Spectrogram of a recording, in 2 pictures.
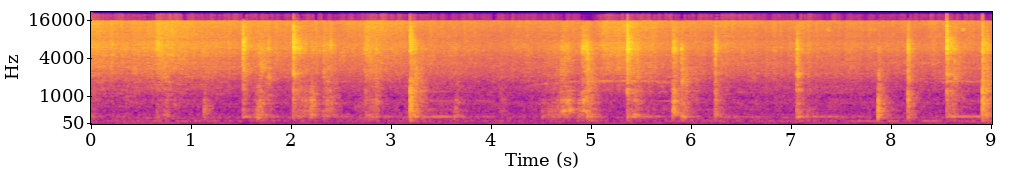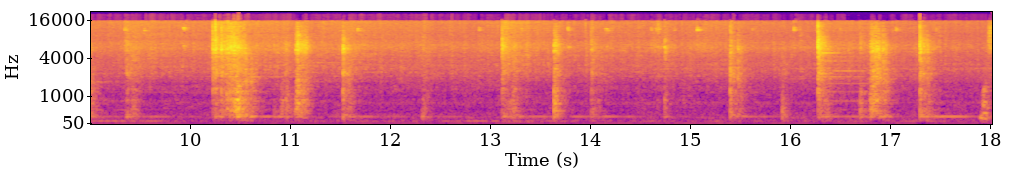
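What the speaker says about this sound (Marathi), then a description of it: "सगळे परतून घेऊ मसाले." Spices for paneer masala being sautéed and stirred in a pan, with a steady soft sizzle broken by repeated sharp scraping and clinking strokes of a spoon against the pan, close and clear, no talking.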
